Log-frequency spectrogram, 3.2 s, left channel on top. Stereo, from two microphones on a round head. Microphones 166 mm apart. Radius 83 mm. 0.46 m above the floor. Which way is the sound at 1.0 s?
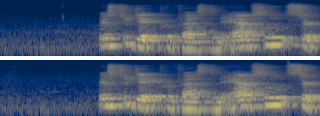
5° right (ahead or behind).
